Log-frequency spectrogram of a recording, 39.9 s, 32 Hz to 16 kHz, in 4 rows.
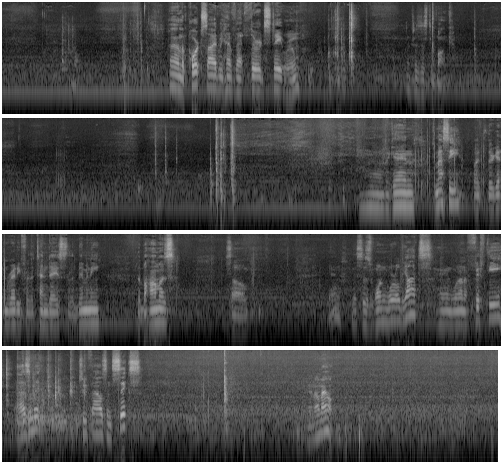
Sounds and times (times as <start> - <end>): Speech: 3.4 - 6.0, 8.1 - 9.1, 17.1 - 22.0, 22.7 - 23.5, 24.4 - 25.0, 26.5 - 30.8, 31.5 - 32.8, 35.9 - 36.6
Sliding door: 30.0 - 31.7.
